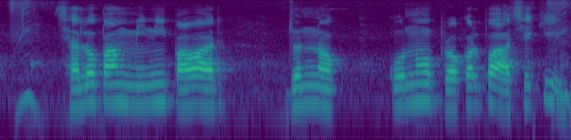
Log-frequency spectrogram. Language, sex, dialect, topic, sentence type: Bengali, male, Western, agriculture, question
